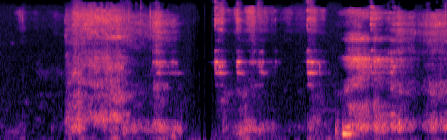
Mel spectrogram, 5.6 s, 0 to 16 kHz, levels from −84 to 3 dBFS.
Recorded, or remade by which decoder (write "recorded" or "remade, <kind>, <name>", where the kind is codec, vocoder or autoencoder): remade, vocoder, BigVGAN v2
